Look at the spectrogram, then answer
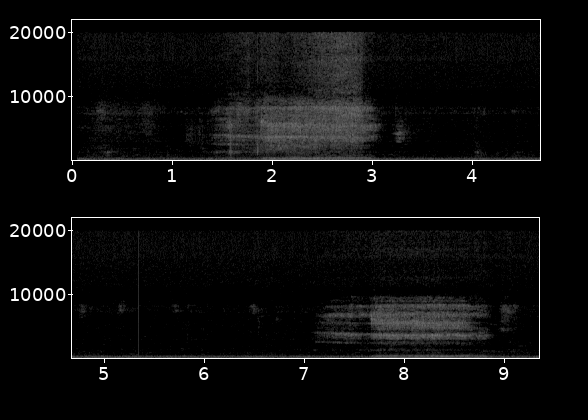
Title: doggie snoring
